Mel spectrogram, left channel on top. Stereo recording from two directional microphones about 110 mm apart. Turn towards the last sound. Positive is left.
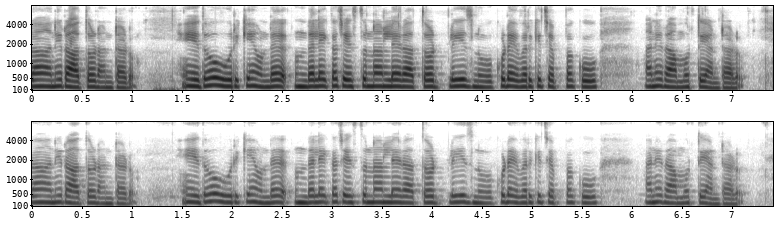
turn(degrees=35)  # may be behind; listen again after turning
